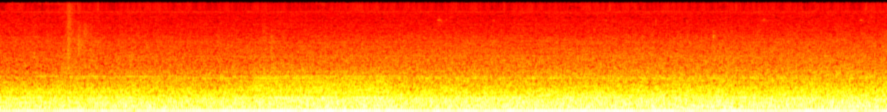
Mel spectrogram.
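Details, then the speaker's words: Hunter Original ceiling fan, three factory speeds, totally stock, running on high: steady low hum with an even whoosh of air and no ticking, wobble or scraping; normal operation. "so this fan has three speeds from the factory no modifications by me totally bone stock let's give it a whirl here's high"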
